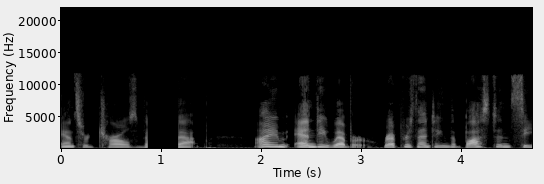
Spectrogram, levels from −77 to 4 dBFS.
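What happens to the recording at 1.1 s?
At 1.1 s the speech is inside a playback stall that runs from 0.86 to 1.17 s, a gap of about 0.32 s. The sound breaks off mid-flow and the output goes dead silent before resuming, most likely because the player ran short of buffered data or its thread was briefly blocked. On a waveform this shows as a flat, near-silent stretch between abrupt edges; a spectrogram shows a clean vertical blank band across all frequencies.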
